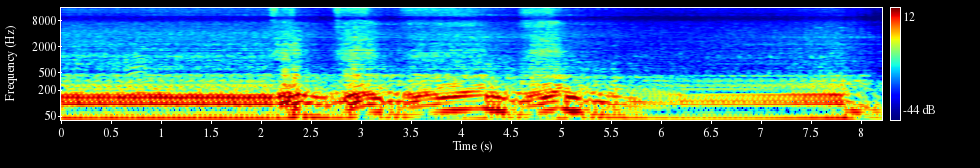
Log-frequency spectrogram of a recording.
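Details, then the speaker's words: Classic Mini van converted to an SPI engine, first start after electrical work: freshly started four-cylinder idles with an uneven lumpy beat and occasional stumbles; slight misfire suspected. "wow amazing that sounds to me like it's got a bit of a misfire but um anyway that's pretty good"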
